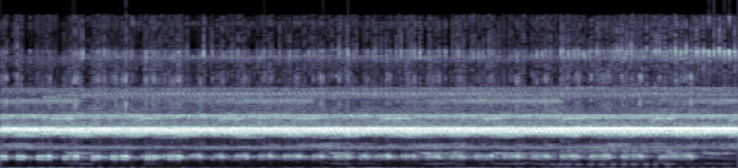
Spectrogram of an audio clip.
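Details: Rain-time frog chorus with quick rattling pulses at mid pitch, a few deeper gulping notes late on, and a low rumble beneath; a constant shrill insect drone sits on top.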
